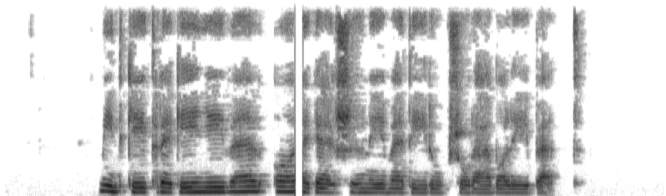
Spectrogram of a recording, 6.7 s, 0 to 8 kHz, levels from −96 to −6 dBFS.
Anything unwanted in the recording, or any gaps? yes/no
yes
